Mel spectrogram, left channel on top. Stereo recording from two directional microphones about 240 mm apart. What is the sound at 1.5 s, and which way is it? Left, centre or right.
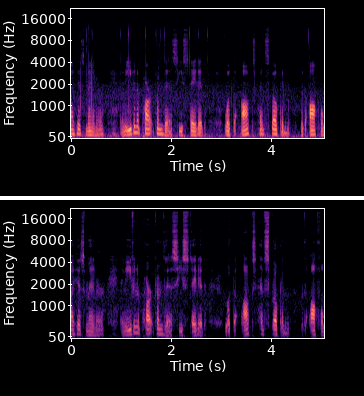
Speech, centre.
